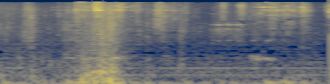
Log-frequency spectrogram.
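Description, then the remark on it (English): A quiet jangle of keys, including a post office box key, with a brief cluster of metallic clinks early on, then softer scattered rattling and one last small clink at the end. No one speaks. “This is definitely my post office box key right here.”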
